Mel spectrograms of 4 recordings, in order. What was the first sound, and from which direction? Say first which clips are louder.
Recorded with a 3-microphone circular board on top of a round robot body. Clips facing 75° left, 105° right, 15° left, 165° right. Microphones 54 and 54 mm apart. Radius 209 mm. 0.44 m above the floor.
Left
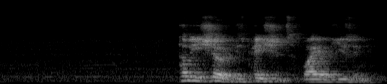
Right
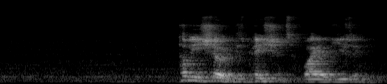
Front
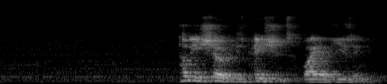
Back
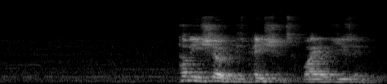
A man speaking: right 2 dB, back 2 dB; 130° left.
